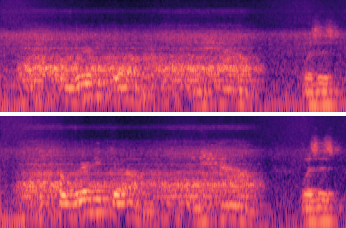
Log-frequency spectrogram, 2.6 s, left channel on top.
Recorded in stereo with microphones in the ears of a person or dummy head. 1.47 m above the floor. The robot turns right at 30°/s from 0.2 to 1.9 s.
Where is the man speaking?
95° right, 4 m; by 2.5 s 55° right, 4 m.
